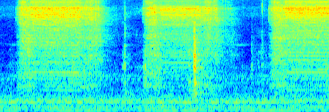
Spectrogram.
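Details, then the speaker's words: Cheap RC crawler with brushed motor: buzzing whine bursts about a second each while wheels are held at full steering lock; steering stays and strains, owner fears the motor will burn out. "Just the only thing, when you steer, it stays. You could hear the noise."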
